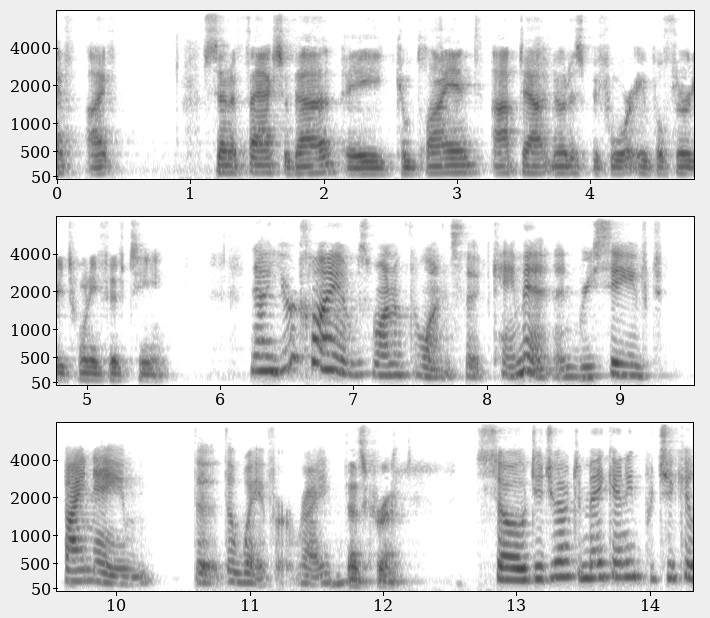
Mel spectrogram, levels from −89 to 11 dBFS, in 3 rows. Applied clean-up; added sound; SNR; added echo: neural mask model DeepFilterNet 3.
